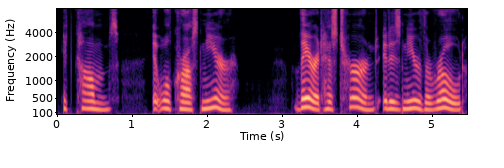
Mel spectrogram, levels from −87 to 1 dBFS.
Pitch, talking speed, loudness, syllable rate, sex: 200 Hz, 145 wpm, -18 LUFS, 4.4 syllables/s, female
